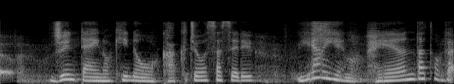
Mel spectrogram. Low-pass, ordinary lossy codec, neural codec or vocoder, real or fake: none; none; codec, 16 kHz, 0.5 kbps, X-Codec, WavLM features, trained on Multilingual LibriSpeech; fake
